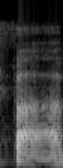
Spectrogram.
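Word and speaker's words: phở: just just up there what's the actual proper pronunciation then it's fur is it yeah it's far but if you want to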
